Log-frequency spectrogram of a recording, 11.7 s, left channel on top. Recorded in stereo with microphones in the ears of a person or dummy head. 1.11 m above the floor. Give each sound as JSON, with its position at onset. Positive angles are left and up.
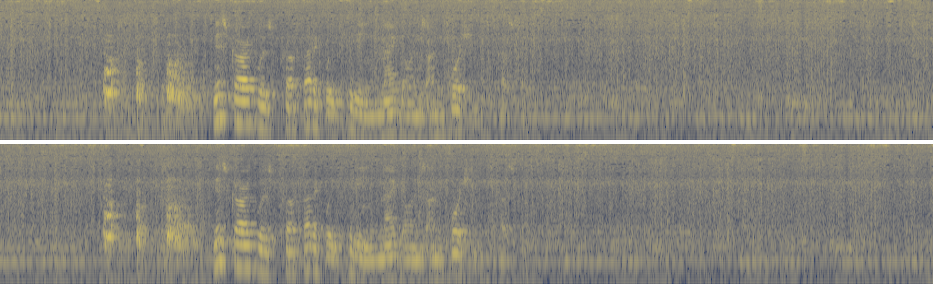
{"t": 1.3, "sound": "a cat meowing", "side_deg": -5, "distance_m": 1.1}
{"t": 2.7, "sound": "a man speaking", "side_deg": 5, "distance_m": 1.4}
